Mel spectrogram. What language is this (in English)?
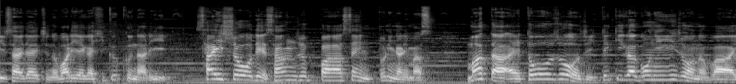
Japanese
